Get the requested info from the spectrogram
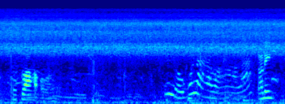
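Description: Snatches of people's voices, a short utterance about half a second in and a longer one near the end, over a steady hiss.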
